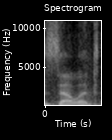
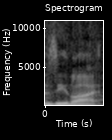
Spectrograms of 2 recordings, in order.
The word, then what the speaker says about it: zealot: Of course, I was told by my chat I've been saying that wrong for years. It's a zealot and I am fully aware of that. But if you're going to spell it like that, I'm calling it Zlot.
